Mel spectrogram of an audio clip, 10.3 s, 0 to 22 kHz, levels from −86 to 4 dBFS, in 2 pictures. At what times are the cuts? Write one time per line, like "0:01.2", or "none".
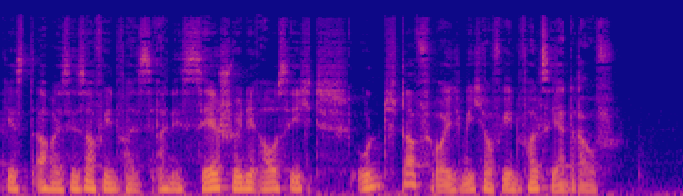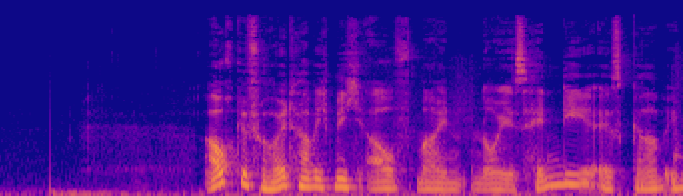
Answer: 0:04.1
